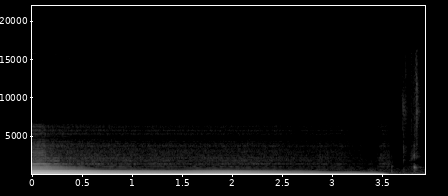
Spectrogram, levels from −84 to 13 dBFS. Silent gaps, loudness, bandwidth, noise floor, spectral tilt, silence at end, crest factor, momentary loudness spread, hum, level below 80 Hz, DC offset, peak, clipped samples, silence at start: none; -23 LUFS; 2.2 kHz; -42 dBFS; -12 dB/octave; 0.4 s; 12 dB; 13 LU; none; -44 dBFS; under 0.1%; -10 dBFS; under 0.1%; 0 s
